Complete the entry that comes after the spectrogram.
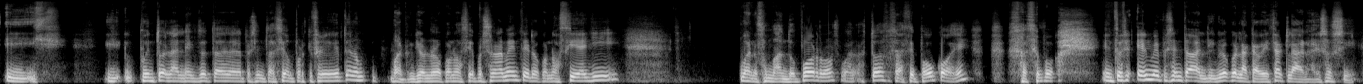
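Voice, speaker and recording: A woman's voice: sits low, brisk, warm tone, breathy edge. A woman from Barcelona, a writer, answering interview questions in a rambling, conversational way, often correcting herself and adding "¿no?" tags. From Barcelona, Spain. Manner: discursive, self-correcting, frequent "¿no?" tags. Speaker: author interviewee. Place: lecture room at a university event.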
